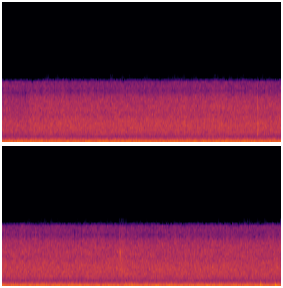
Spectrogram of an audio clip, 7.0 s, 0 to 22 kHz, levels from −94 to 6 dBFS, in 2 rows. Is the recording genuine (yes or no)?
yes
